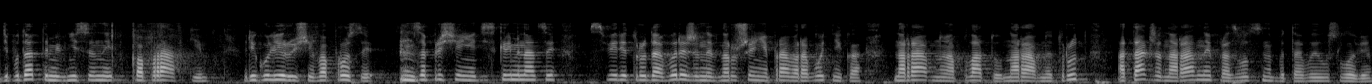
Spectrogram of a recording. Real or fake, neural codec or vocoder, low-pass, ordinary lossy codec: real; none; 7.2 kHz; Opus, 32 kbps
